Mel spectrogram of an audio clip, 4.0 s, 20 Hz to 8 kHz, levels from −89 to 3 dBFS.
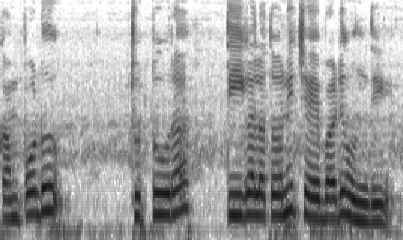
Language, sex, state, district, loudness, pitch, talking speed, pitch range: Telugu, female, Telangana, Komaram Bheem, -13 LUFS, 230 Hz, 75 wpm, 210-240 Hz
